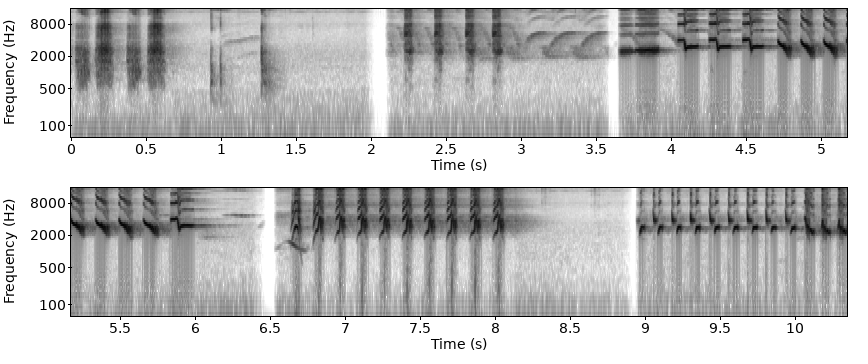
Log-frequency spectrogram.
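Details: Black-winged myna in varied song with filler phrases: scattered chirps, a whistled slurred phrase, then fast runs of loud repeated notes and a bright rapid series, with quiet gaps between.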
